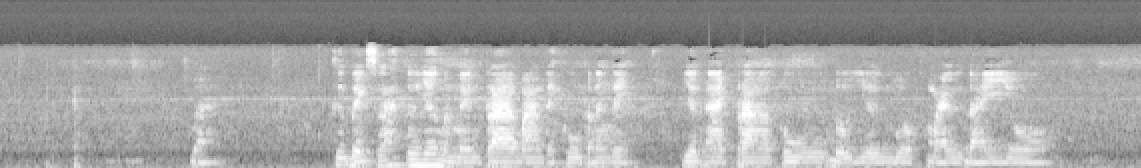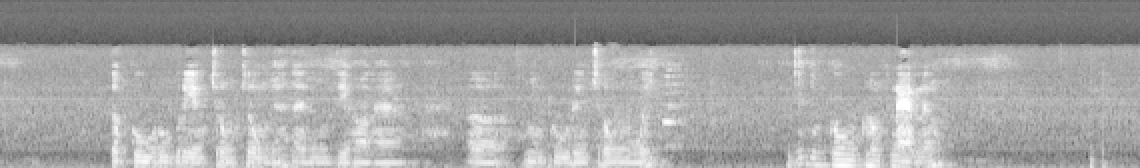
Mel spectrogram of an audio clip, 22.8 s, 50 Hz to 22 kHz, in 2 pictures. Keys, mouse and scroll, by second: 1.1-1.8 shift+drag, 3.4-5.1 drag, 8.9-10.5 scroll down 1, 13.2-13.5 scroll up 1, 16.4-19.2 drag, 21.9-22.8 alt+drag.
